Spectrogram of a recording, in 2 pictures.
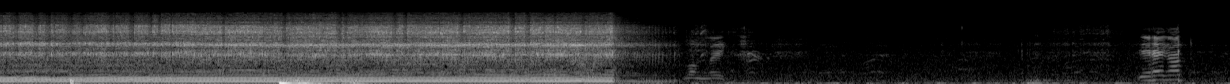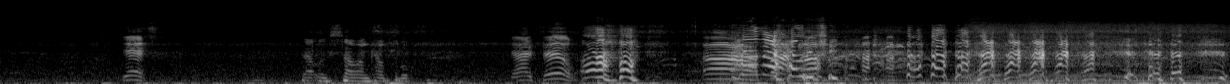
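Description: A four-stroke dirt bike revs in bursts as it struggles up a muddy hill.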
